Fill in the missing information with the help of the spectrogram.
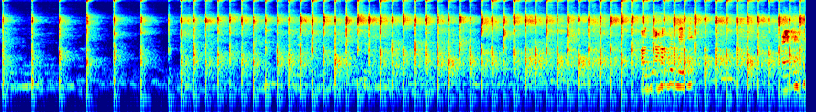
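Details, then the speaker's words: Chest physiotherapy in the ICU: cupped-hand percussion over the posterior chest, first one hand and then both hands, about three per second, producing rapid rhythmic hollow clapping to loosen secretions. "दूसरी चीज ये होती है एक होती है cup cup का sound होता है ये और एक होता है थप्पर थप्पर का साउंड ये होता है"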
